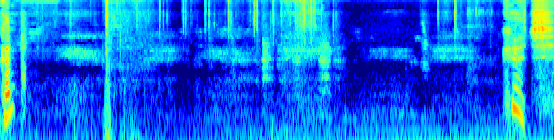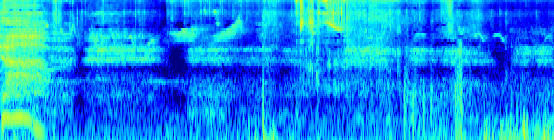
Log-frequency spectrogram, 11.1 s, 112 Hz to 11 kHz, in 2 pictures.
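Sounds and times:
dog leash clips rattling: 1.5 - 3.4
man calling out: 5.0 - 6.3.

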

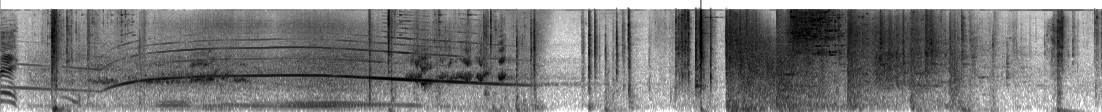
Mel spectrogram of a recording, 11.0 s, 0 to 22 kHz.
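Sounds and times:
police siren wailing: 0.0 - 5.8.

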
